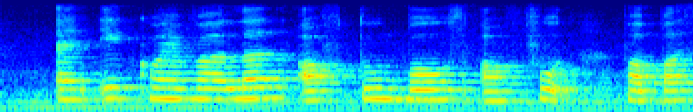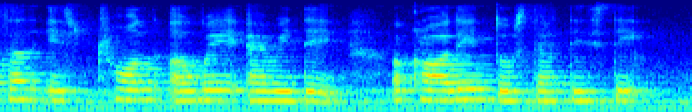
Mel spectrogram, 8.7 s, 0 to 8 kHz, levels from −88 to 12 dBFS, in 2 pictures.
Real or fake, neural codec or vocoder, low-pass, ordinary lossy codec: real; none; 7.2 kHz; none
